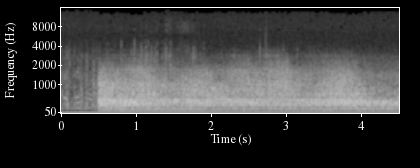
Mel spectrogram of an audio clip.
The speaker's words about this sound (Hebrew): זה מסוק מעלינו.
